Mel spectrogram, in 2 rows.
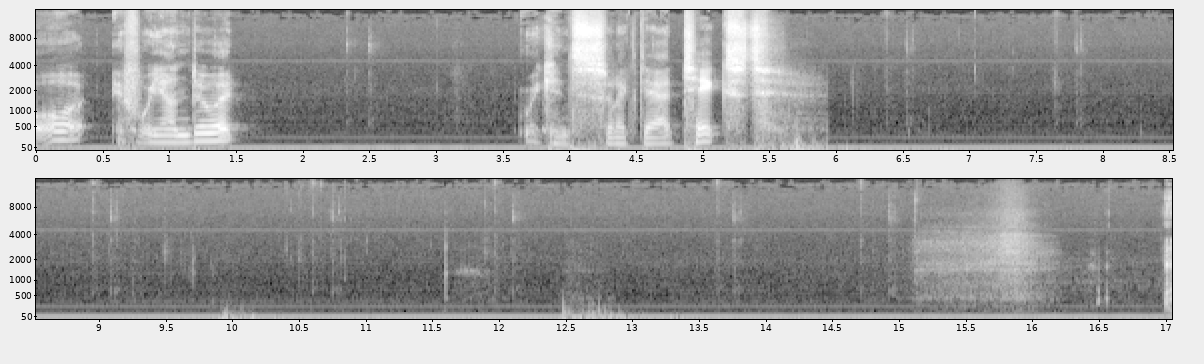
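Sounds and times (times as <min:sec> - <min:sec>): low electrical hum: 0:00.0 - 0:17.0
computer mouse clicks: 0:02.3 - 0:02.6, 0:06.1 - 0:08.0, 0:08.9 - 0:09.8, 0:10.4 - 0:11.1, 0:11.9 - 0:12.3, 0:13.6 - 0:13.9, 0:14.7 - 0:15.1.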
